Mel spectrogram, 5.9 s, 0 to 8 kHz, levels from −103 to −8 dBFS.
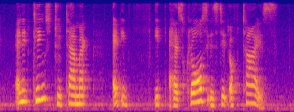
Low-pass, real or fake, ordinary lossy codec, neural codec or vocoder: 7.2 kHz; real; Opus, 64 kbps; none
